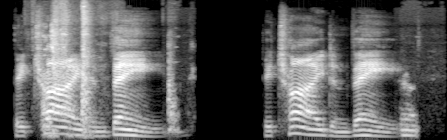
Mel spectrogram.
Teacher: this is the Rhythm that is pretty desirable to have an English where we have short long short long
